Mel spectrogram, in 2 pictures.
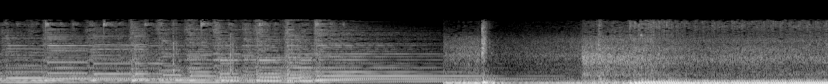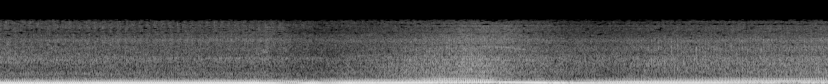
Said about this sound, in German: Diesen Klang haben sicher viele erkannt. Es ist der VW Käfer.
